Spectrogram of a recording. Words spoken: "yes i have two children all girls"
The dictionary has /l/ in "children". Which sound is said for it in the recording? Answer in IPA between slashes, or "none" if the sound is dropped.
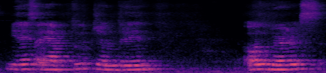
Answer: /n/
